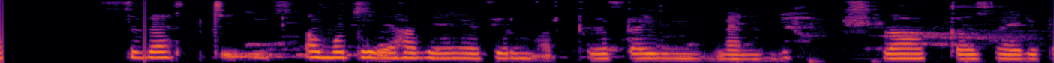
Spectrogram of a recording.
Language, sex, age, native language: Icelandic, male, 50-59, Icelandic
